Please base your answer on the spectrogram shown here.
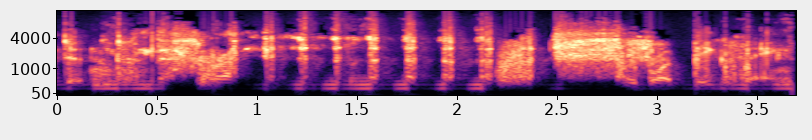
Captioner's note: laughing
